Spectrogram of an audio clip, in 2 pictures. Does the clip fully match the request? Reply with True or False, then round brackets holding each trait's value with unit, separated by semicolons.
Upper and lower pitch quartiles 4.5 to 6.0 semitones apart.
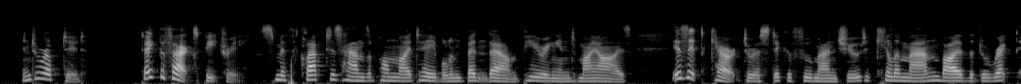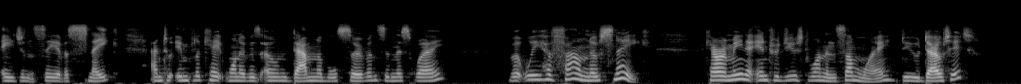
False (3.7 semitones)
